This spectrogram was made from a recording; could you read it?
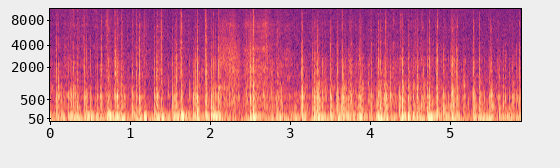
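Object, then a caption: Paperboard chocolate box. Fingers tap quickly on the edges and sides of a flat, textured brown Godiva paperboard chocolate box held upright. The result is a dense, steady patter of short, dull taps with a low, thumpy body, little brightness and almost no ring after each hit.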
